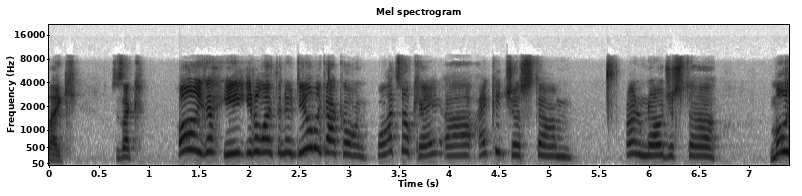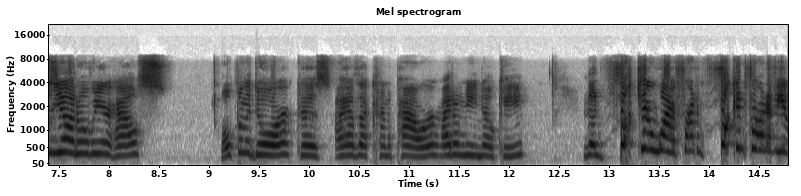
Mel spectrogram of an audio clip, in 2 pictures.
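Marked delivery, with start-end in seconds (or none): 1.3-14.8 very high, pitched way up cartoon voice. Imagining a cartoon mascot threatening someone over a business deal: imagined Mickey Mouse threatening. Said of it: "I almost just imagine Mickey saying that".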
